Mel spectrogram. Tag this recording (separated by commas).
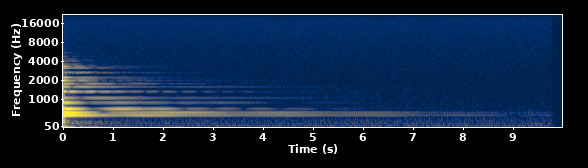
Music, Keyboard (musical), Piano, Musical instrument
